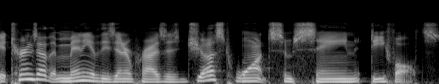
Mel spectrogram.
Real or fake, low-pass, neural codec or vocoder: real; 7.2 kHz; none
